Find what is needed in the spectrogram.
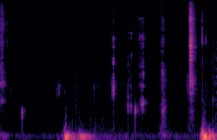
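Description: A scatter of faint, short clicks and crinkling from a drink can handled close to the microphone, its tab being worked, with no loud clean crack.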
